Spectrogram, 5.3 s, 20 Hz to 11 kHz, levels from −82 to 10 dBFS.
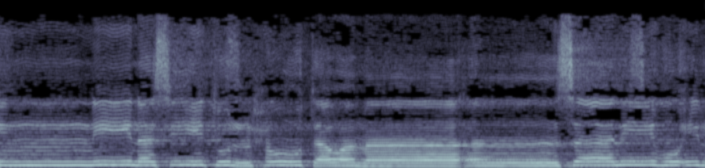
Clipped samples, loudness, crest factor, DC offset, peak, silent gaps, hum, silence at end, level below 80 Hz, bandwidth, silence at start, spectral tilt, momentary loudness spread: under 0.1%; -19 LUFS; 12 dB; under 0.1%; -6 dBFS; none; none; 0 s; -60 dBFS; 10.5 kHz; 0 s; -4 dB/octave; 3 LU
